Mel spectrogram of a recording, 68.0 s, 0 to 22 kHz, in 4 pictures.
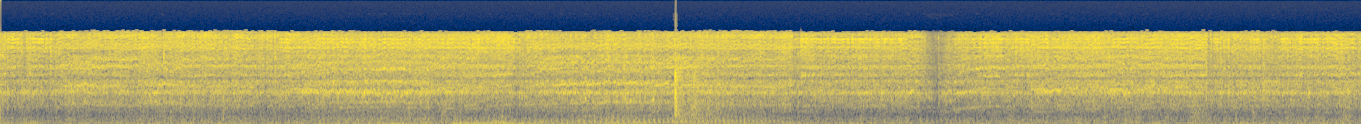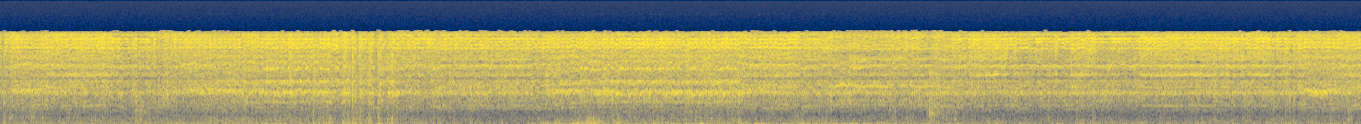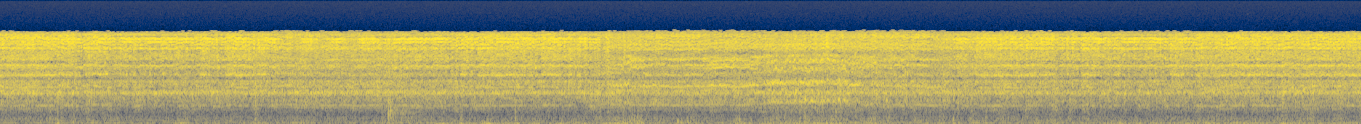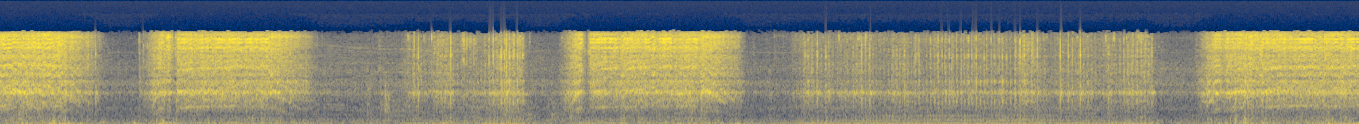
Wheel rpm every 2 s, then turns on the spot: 160, 160, 160, 160, 160, 140, 150, 160, 160, 160, 160, 170, 160, 160, 160, 160, 160, 160, 160, 160, 160, 160, 160, 160, 170, 150, 80, 40, 10, 110, 20, 20, 20, 120.
60-64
